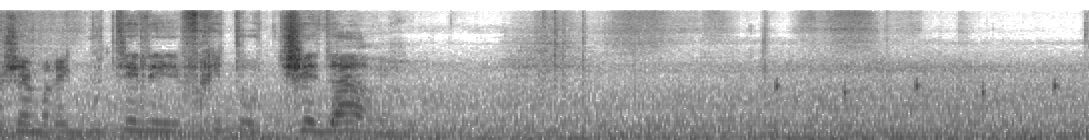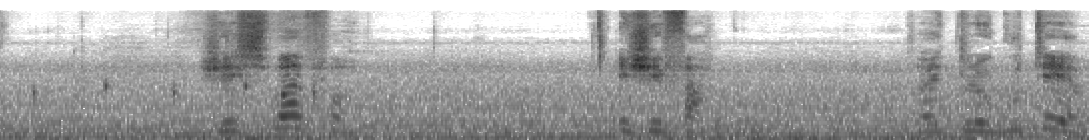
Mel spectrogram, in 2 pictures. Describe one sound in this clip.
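A car engine and road noise rumble steadily inside a moving car.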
